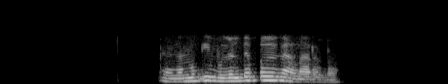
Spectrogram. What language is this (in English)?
Malayalam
